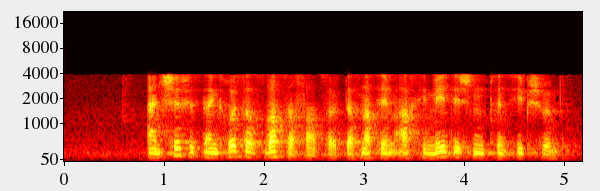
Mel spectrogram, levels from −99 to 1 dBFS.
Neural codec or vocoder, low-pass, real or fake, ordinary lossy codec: none; 7.2 kHz; real; AAC, 16 kbps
